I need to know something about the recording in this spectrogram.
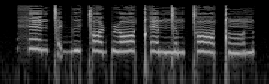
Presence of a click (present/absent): present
